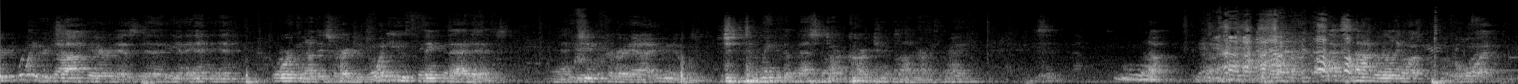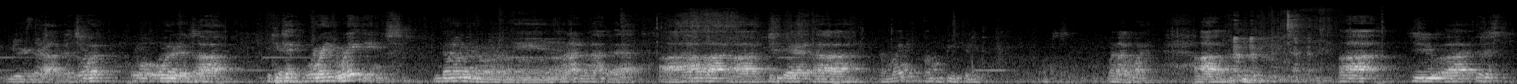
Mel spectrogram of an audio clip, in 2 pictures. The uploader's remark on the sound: panel audio from Des Moines Con 2023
